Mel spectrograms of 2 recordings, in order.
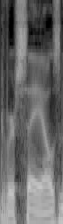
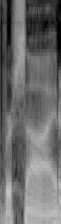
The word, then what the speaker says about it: Versailles: One of them I thought was interesting when you were walking through Versailles, which, you know, yes, in Kentucky we do pronounce it Versailles, not Versailles, but Indiana right. does the same thing, so we're not the only ones.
